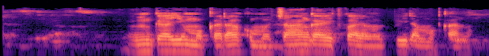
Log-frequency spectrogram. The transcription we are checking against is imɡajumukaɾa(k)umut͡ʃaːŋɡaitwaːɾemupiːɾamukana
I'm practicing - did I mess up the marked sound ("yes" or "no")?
no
